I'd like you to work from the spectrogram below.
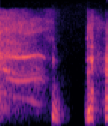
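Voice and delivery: sudden high-pitched laugh. Real, not acted. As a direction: burst into a squeaky laugh. Laughs at the scene.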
